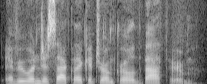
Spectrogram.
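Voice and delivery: ordinary talk, nothing marked

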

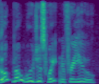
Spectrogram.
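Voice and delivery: high-pitched put-on old lady voice. Old lady answers the angry driver, in high imitated voice. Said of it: "says the old lady".

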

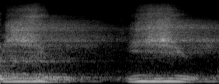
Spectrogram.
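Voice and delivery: low buzzing plane sound; droning zzz; imitated plane noise. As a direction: make a low buzz like the plane. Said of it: "the plane goes, zzz".

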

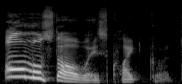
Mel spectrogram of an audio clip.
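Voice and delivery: measured, dramatic poetry performance; spoken word poem. Acted. Performer reciting a ghost's monologue to the audience, dramatic spoken word. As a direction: recite it as the ghost telling his own death.

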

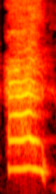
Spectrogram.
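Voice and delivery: high, loud imitated shriek; a sudden shrill outburst; mock yell. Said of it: "tú tienes que". (grito imitado, agudo y fuerte)

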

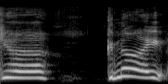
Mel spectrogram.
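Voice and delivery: high, offhand mock sign-off; breezy dismissal. Manager leaving new staff with no explanation, breezily dismissive. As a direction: toss it off and be gone. Manager drops news and leaves.

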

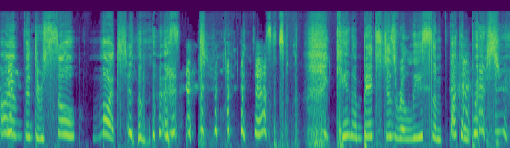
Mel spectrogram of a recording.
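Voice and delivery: high-pitched venting; mock fed-up outburst; comic exasperated rant. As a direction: plead your case at the end of your rope, hammed up. Acting Buffy exasperated, venting at Dawn.

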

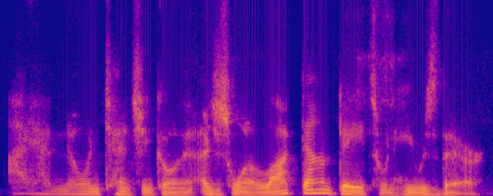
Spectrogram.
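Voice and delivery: ordinary talk, nothing marked

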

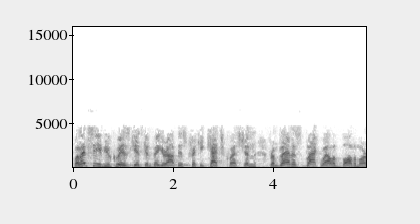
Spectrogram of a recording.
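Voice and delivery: ordinary delivery

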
